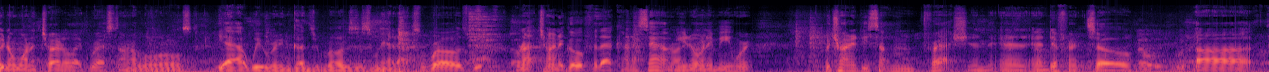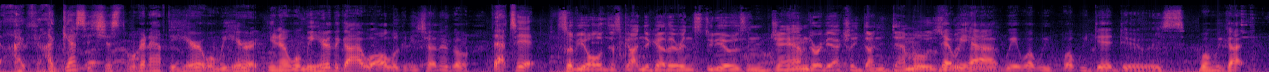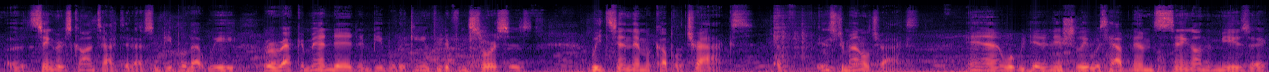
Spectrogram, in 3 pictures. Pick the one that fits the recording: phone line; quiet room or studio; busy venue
busy venue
